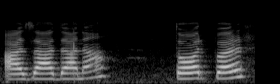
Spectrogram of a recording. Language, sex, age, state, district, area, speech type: Urdu, female, 18-30, Bihar, Gaya, rural, spontaneous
